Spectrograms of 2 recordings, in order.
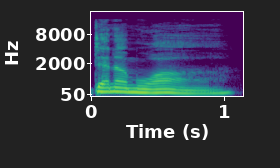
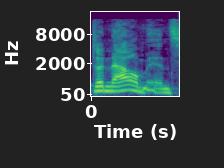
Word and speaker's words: denouement: This is also where I get to be all bougie and remind you that it's pronounced denouement.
